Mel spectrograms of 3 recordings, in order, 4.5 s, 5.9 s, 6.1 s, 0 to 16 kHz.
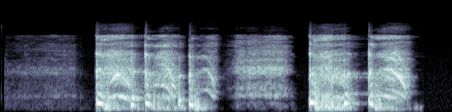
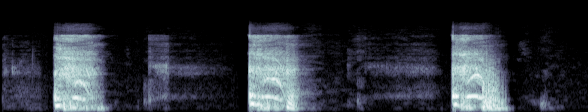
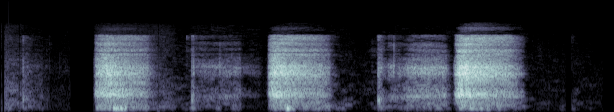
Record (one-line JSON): {"cough_length": "4.5 s", "cough_amplitude": 27484, "cough_signal_mean_std_ratio": 0.57, "three_cough_length": "5.9 s", "three_cough_amplitude": 27375, "three_cough_signal_mean_std_ratio": 0.41, "exhalation_length": "6.1 s", "exhalation_amplitude": 21666, "exhalation_signal_mean_std_ratio": 0.41, "survey_phase": "beta (2021-08-13 to 2022-03-07)", "age": "18-44", "gender": "Male", "wearing_mask": "No", "symptom_cough_any": true, "symptom_sore_throat": true, "symptom_fatigue": true, "symptom_headache": true, "symptom_onset": "5 days", "smoker_status": "Never smoked", "respiratory_condition_asthma": false, "respiratory_condition_other": false, "recruitment_source": "Test and Trace", "submission_delay": "2 days", "covid_test_result": "Positive", "covid_test_method": "RT-qPCR", "covid_ct_value": 14.1, "covid_ct_gene": "ORF1ab gene", "covid_ct_mean": 14.2, "covid_viral_load": "22000000 copies/ml", "covid_viral_load_category": "High viral load (>1M copies/ml)"}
